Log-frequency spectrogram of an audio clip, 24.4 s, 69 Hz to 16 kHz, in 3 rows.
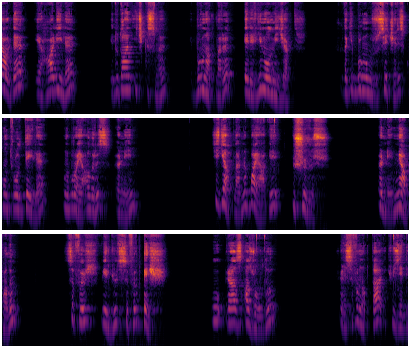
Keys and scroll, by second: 6.3 s, 7.6 ctrl+d, 17.0-19.3 typing.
